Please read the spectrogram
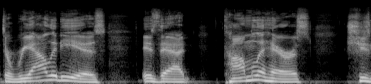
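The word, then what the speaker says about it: Kamala: Donald Trump and not camela Harris oh snap not only does he come out and he supports Donald Trump but I think he was mispronouncing her name oh everyone I'm sure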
